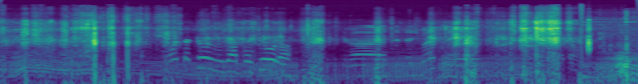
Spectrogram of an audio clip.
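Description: Indistinct voices talking, with several sharp knocks and scraping about a second in as the action camera is handled, over low rumbling wind noise on the microphone.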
